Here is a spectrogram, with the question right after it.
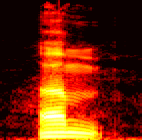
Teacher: یہاں میم ساکن کا اظہار ہے، غنہ نہیں کریں گے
